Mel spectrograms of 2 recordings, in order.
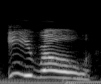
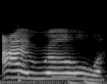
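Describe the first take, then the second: First: The name begins with an 'ee' sound. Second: The name begins with an 'eye' sound. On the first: This is how the movie says it. The speaker calls it wrong. "we're calling him Ero. E Ero" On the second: This is how the show says it. The speaker calls it right. "Like I, it's Iroh"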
